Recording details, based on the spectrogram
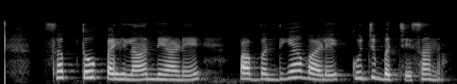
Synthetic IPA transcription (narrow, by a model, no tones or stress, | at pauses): səb̚t̪õːpɛɦɪlãːnɪjaːɽ̃ẽː | paːbə̃nd̪iːãːʋaːɭeːkʊd͡ʒbətːʃeːsən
